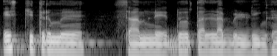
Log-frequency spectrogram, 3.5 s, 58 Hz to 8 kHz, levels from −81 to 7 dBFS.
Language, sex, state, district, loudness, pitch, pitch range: Hindi, male, Jharkhand, Garhwa, -17 LUFS, 95 Hz, 90-100 Hz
